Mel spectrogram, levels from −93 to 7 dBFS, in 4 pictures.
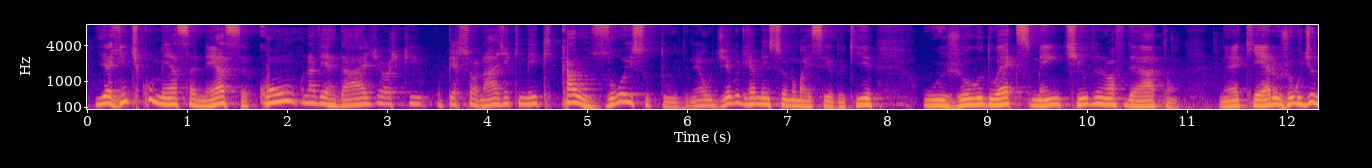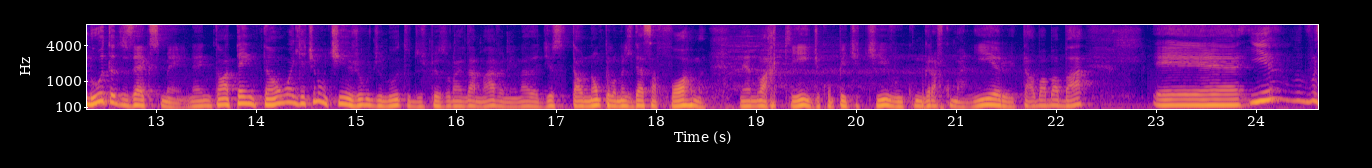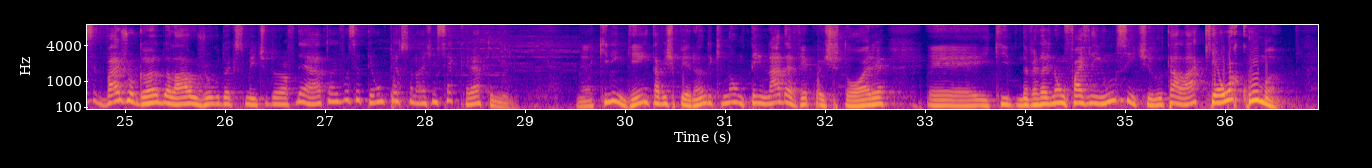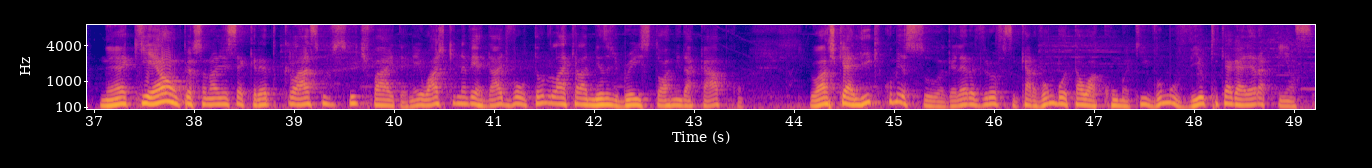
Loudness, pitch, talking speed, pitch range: -23 LUFS, 160 Hz, 220 wpm, 135-180 Hz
